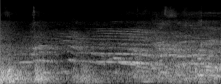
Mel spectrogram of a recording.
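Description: Crowd of spectators shouting and calling out in a hall, children's voices among them, after a thud right at the start.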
